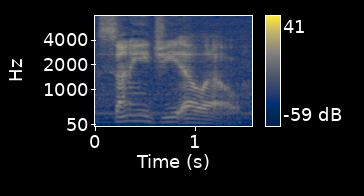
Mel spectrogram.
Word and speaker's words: sonnygll: Many people actually change an L to an I, making it when they write it out. It's actually pronounced sonnygll.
